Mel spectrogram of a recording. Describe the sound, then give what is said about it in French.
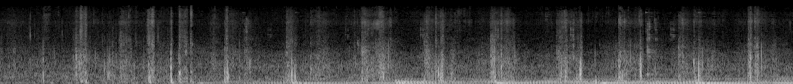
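Footsteps of someone walking through a wintry place, a steady series of crunching steps that continues throughout, with a low rumbling undertone joining partway through. “Vous marchez et vous écoutez le royaume de l'hiver.”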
